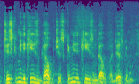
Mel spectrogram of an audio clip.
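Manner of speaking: imitating Rita begging for the keys, mildly; a hint of a coworker pleading; retold begging. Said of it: "Rita was begging me".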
